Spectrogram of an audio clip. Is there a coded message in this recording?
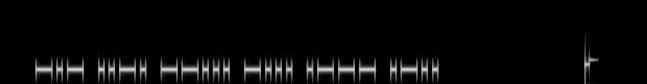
Yes: Morse code from 0.4 to 4.4 s, heard as a keyed tone, about 23 wpm, 700 Hz. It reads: KF7BJL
